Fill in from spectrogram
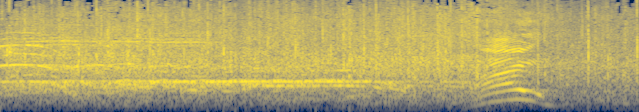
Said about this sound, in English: Let's give ourselves a big round of applause for being here tonight.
